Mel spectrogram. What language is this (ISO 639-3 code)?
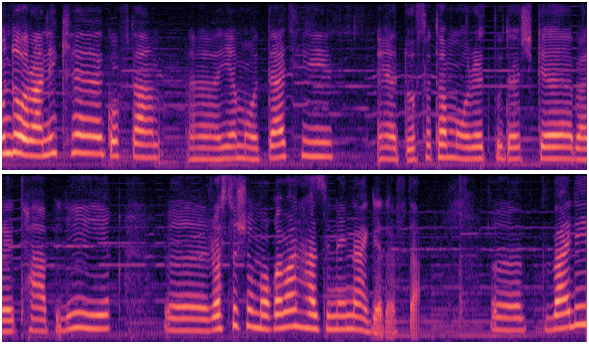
fas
